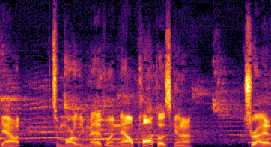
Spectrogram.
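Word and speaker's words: Pawpa: Papa. And that's spelled P-A-W-P-A for those of you keeping track at home.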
